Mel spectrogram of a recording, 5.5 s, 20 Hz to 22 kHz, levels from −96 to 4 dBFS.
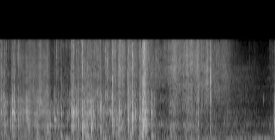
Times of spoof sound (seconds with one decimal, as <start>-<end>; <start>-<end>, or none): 0.4-1.0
